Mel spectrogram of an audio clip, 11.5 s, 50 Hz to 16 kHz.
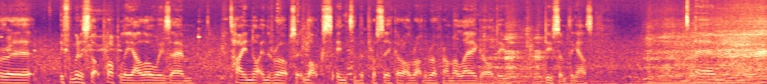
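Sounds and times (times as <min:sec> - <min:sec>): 
speech: 0:00.0 - 0:09.8
motorbike engine revving as a man rides off: 0:09.6 - 0:11.4.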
